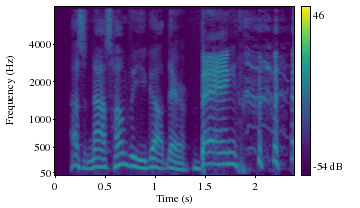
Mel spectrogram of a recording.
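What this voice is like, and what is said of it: Put-on Texas accent. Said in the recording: “I can do a fucking Texas accent, man. I'm from Dallas, Fort Worth. I'm from DFW.”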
